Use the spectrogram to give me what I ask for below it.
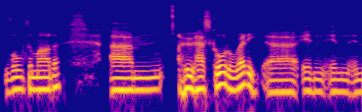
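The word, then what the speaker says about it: Woltemade: How do you pronounce it? Voltemade. Voltemade, who has scored already in the barcode kit there.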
